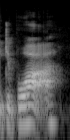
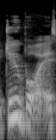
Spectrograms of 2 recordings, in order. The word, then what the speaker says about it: Dubois: one of the places another place would be Dubois which you would think would be Dubois but no it's Dubois Pennsylvania and then also near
